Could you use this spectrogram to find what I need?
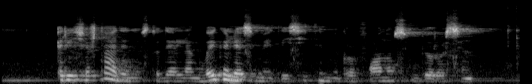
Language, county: Lithuanian, Klaipėda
